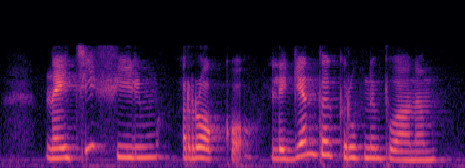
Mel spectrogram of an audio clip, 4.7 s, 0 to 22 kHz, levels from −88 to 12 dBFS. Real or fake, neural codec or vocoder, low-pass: real; none; 7.2 kHz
